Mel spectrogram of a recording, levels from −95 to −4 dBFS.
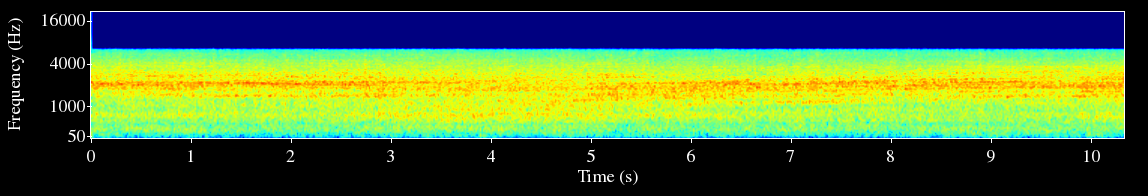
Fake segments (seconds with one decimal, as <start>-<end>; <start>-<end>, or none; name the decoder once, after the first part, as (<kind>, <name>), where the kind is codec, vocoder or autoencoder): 0.0-1.5 (vocoder, BigVGAN v2); 3.6-4.5; 7.9-8.6; 9.3-10.3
